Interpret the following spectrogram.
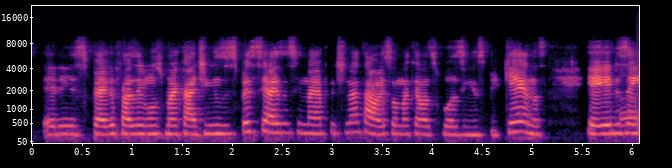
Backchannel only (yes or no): yes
